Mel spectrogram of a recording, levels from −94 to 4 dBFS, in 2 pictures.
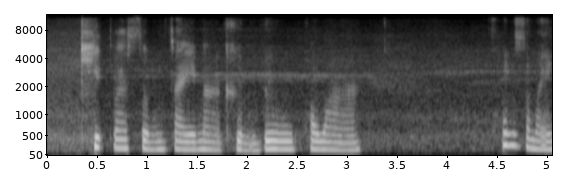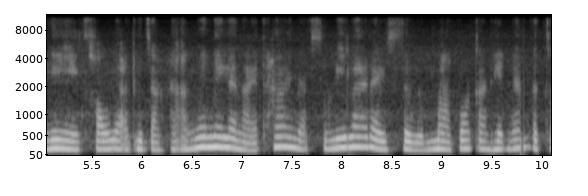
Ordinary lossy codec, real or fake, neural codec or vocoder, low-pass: AAC, 64 kbps; real; none; 10.8 kHz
